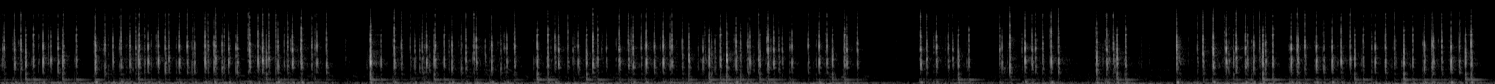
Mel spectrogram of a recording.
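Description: Fingertips of both hands type continuously on a compact mechanical keyboard with plastic retro keycaps. Rapid, bright, crisp keystroke clicks run in dense bursts with short pauses, the longest around the nine-second mark. Each click is dry and stops almost instantly.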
